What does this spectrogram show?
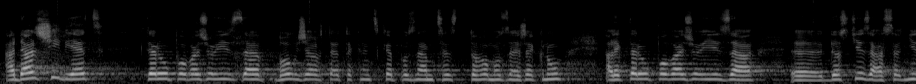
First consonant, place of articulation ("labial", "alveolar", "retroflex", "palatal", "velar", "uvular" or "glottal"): glottal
